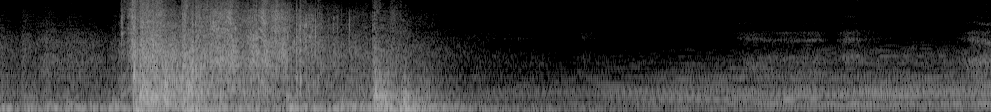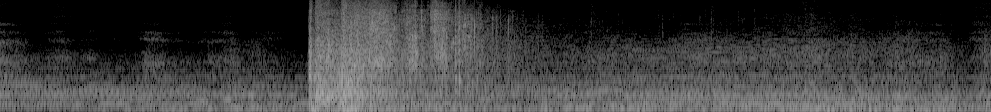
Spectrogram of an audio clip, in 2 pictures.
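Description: Two long bursts of rapid gunfire, like automatic weapon fire, crackle loudly, separated by several seconds of quieter background noise.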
